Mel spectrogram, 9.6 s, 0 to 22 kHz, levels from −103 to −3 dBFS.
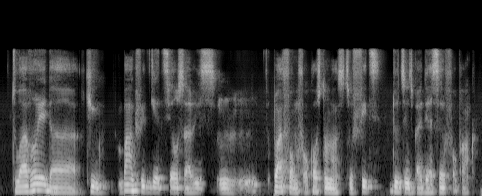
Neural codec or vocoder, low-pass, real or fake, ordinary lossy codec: codec, 16 kHz, 2 kbps, X-Codec, HuBERT features, trained on balanced general audio; none; fake; none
